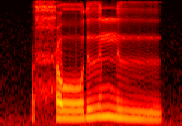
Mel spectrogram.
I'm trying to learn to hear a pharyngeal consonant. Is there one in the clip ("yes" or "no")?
yes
